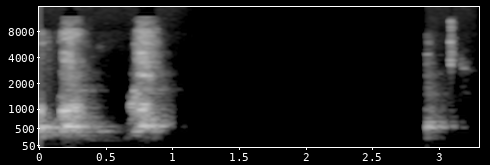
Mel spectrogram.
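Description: Small dogs bark indoors, two sharp close barks in quick succession followed after a pause by a shorter yip, loud against an otherwise silent room.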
